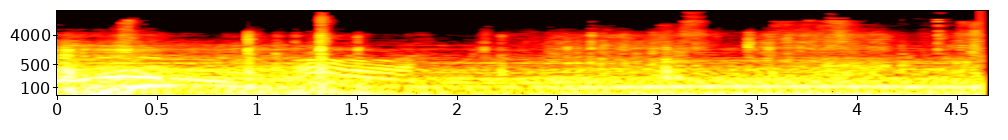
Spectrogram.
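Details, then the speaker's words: 1998 Lexus SC400, cold start before drive around block: short crank, instant catch, deep even rumble settling into smooth idle; starts clean and runs steady. "all right so i'm in the car right now and we're gonna go ahead and do a quick cold start drive it around the block"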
